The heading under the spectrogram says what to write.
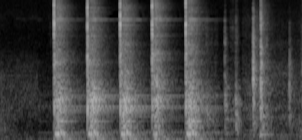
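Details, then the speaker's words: HSV VR Senator door after fitting a new striker with its pin drilled out and heavy greasing. Five sharp metallic slams then lighter rattling knocks as the latch catches; still a little noisy but better than before, door latch clunk. "now I'll be honest as you can can hear it's still a little bit noisy definitely not like it was before but better"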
